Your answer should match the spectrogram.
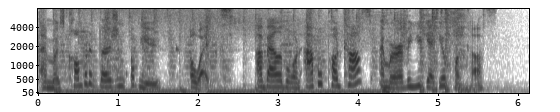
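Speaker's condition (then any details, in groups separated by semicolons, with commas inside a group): No condition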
